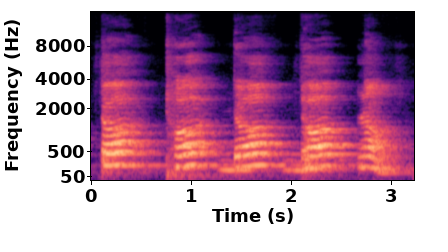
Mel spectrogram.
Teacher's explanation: इसका उच्चारण करेंगे तो आपका जीभ का जो अग्र भाग है है ना वो आपका मोड़ के क्या होगा तालू को टच करेगा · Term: मूर्धन्य व्यंजन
